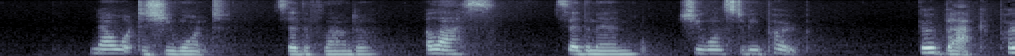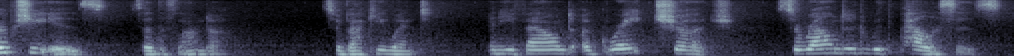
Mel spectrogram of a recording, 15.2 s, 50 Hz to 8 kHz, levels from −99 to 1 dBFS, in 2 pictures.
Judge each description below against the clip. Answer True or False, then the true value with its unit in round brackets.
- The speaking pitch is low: False (190 Hz)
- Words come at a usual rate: True (150 wpm)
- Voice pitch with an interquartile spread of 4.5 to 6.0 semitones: False (3.4 semitones)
